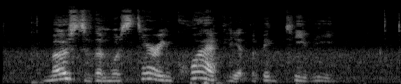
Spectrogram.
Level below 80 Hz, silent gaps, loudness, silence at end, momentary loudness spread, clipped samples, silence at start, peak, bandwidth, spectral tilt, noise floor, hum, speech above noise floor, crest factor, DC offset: -54 dBFS; none; -25 LUFS; 0.15 s; 21 LU; under 0.1%; 0.3 s; -6 dBFS; 15.5 kHz; -2 dB/octave; -49 dBFS; none; 23 dB; 20 dB; under 0.1%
